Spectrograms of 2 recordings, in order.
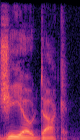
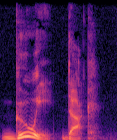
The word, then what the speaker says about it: geoduck: The mascot is," and we said, "Geoduck." He said, "It's pronounced gooey duck." – That's not how it looks.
